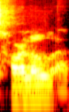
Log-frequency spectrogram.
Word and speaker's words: Harleaux: You can find me on Facebook at Carlos Harlow. My last name is spelled Harleaux.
